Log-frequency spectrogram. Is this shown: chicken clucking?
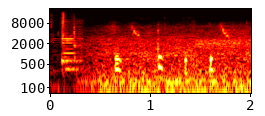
yes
